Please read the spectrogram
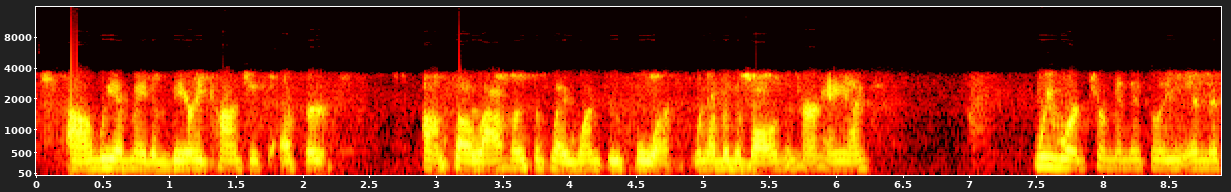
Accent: Milwaukee, Wisconsin, United States; we've got a very active chapter in Milwaukee, my hometown, and that's 50 miles up the road.

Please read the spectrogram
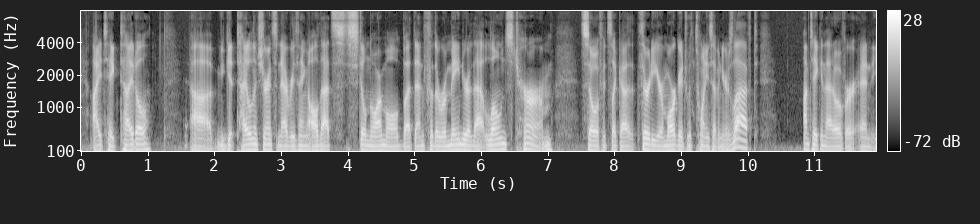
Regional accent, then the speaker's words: Canada; And the opportunity, like as a Canadian, to get like qualifications to get into those mortgages is like way hard.

